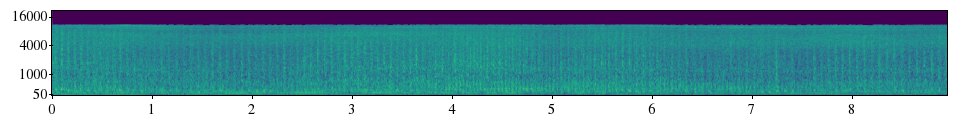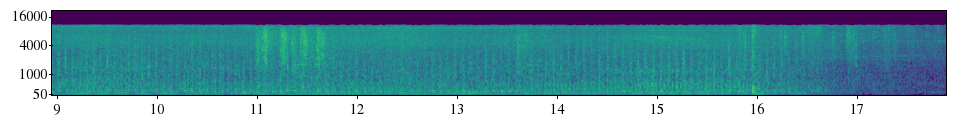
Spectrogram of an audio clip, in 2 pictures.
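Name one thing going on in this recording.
A helicopter's rotor thumps and its engine drones loudly.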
